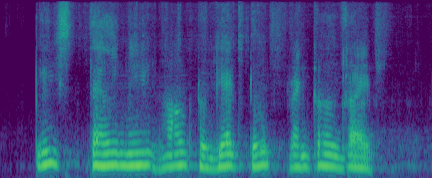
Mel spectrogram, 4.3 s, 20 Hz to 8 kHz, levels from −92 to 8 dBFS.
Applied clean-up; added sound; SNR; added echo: neural separator model SepFormer DNS4.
